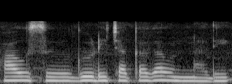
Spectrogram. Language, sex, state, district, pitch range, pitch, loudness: Telugu, female, Andhra Pradesh, Sri Satya Sai, 165-185 Hz, 180 Hz, -17 LUFS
